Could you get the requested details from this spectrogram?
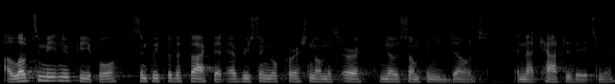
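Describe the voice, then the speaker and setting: A boy in his late teens, a high school senior, reads a personal speech he prepared beforehand. He tells his story thoughtfully and at a measured pace, holding his pitch fairly level. His voice is mellow and on the darker side, with a steady tone.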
